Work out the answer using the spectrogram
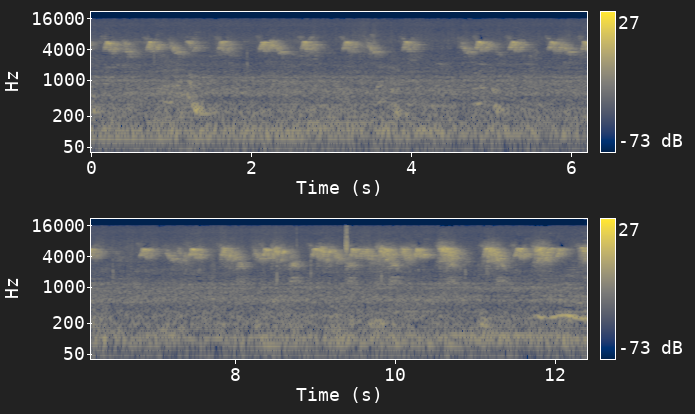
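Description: A small bird chirping over and over, short high chirps at an even pace of two or three a second.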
